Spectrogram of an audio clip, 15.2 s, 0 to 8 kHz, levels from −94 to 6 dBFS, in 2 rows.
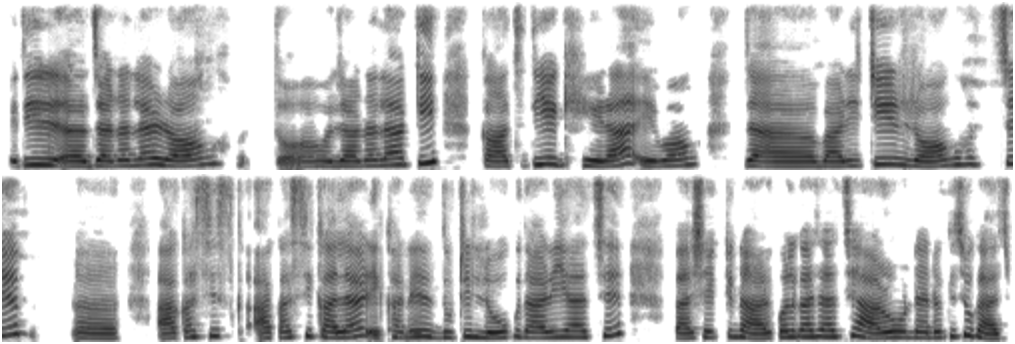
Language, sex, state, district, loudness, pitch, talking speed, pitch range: Bengali, female, West Bengal, Dakshin Dinajpur, -16 LUFS, 270 Hz, 120 wpm, 240-300 Hz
